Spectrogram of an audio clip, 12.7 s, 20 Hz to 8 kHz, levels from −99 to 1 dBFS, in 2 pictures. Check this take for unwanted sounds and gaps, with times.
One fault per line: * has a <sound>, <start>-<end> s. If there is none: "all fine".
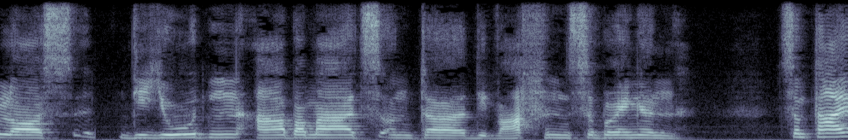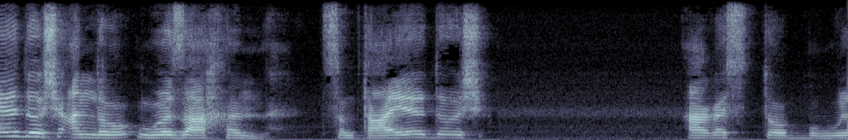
all fine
